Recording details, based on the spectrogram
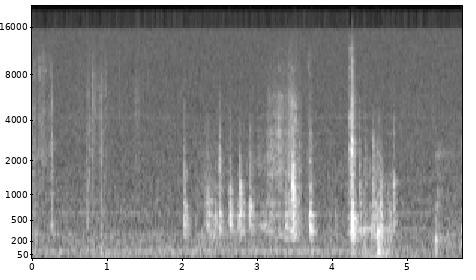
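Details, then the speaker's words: Apple II Plus with DuoDisk floppy drive booting: soft, uneven ticks and short chattering seeks about one a second in a quiet room; the drive is stepping and reading normally. "okay so this one's working all right so that booted up oh sorry here let's do this all right so the floppy drives working the duo disc is working in this"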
